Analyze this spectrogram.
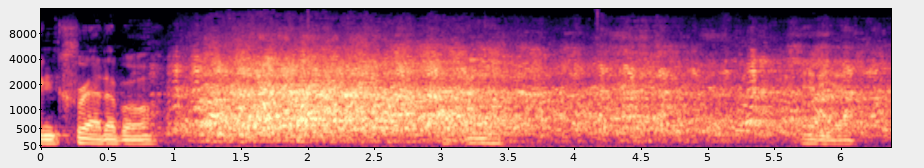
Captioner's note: audience laughs loudly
